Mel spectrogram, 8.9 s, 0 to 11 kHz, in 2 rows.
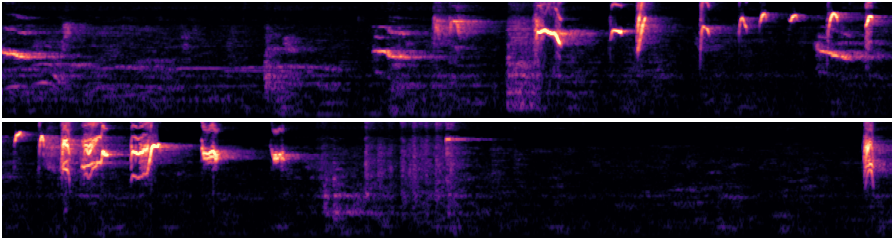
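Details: Coconut lorikeet singing, captured on a vivo Y21 phone for tutoring sunbirds: softer scattered notes at first, then a run of loud piercing chirps and buzzy high squeals that fades toward the end.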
